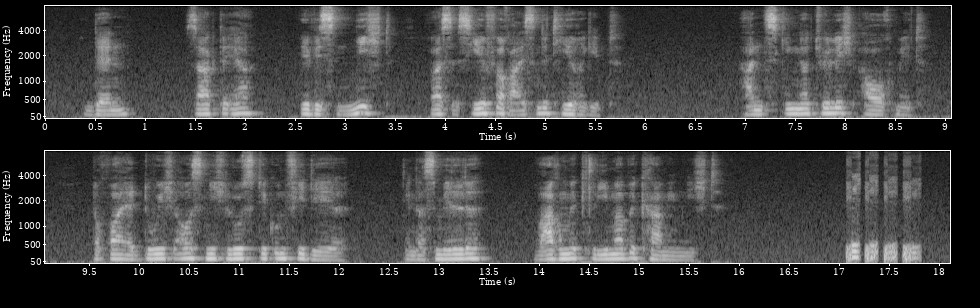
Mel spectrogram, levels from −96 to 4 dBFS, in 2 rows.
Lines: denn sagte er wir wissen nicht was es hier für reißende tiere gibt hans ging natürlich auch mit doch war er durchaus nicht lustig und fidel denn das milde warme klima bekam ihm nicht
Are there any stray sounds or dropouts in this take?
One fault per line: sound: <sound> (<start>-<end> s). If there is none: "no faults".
sound: laugh (17.1-17.8 s)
